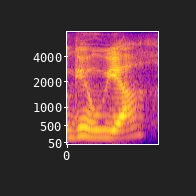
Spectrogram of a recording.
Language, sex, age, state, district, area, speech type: Marathi, female, 45-60, Maharashtra, Palghar, urban, spontaneous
